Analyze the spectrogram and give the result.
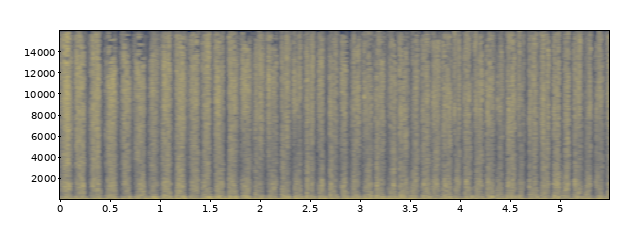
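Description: A black soft foam windscreen fitted over a condenser microphone head is rubbed and scratched quickly with long nails and fingertips, a scratch-and-rub action rather than tapping. The result is a loud, continuous, bass-heavy rumble of rapid, rhythmic scraping strokes, with little high-end content.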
